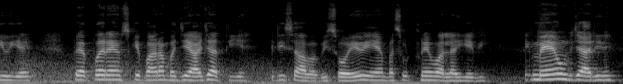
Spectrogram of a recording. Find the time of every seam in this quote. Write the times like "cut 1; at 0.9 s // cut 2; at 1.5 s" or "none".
cut 1; at 2.8 s // cut 2; at 5.3 s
